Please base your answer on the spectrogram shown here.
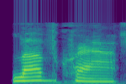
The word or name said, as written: Lovecraft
